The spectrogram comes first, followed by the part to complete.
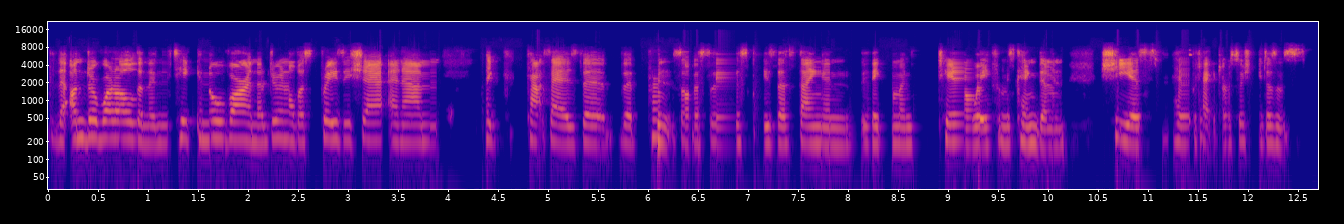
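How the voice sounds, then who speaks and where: A woman's voice: mid-range voice, little pitch movement, moderate pace, fairly bright tone, dry recording, low-quality recording. A woman chatting casually about books, gushing, laughing often and swearing freely. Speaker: book club host. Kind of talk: casual book chat.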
